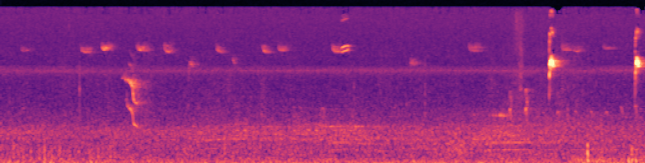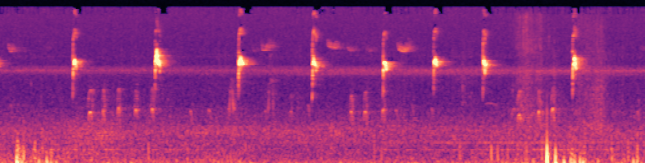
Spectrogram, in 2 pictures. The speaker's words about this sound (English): It's a white-throated sparrow. That pink kind of call, or a peep, however you want to pronounce it.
